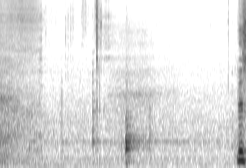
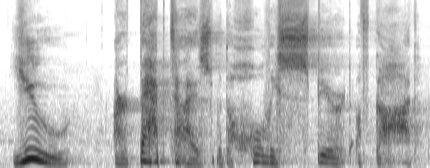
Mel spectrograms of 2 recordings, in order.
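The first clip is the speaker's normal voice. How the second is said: whispered declaration; a reverent whisper to each listener; 8 semitones lower, 4 dB quieter, slower than usual. Real, not acted. Intimate sermon climax.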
